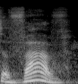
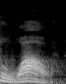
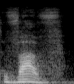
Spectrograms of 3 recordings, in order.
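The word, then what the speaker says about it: וו: put it with red it's VAV V A and V so when you see that we can see that it's VAV it's not wow but VAV that comes that where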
